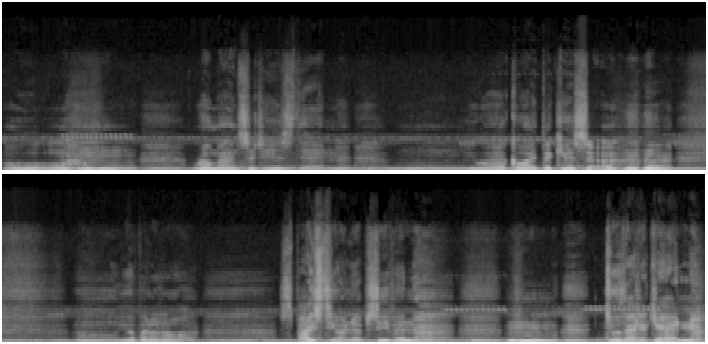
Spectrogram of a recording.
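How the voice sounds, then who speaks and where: Man voicing a slow, seductive demon tempter. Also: on the low side, background noise. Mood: flirtatious, sly. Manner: teasing, drawn-out, theatrical delivery with frequent chuckles. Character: seductive, menacing male demon tempter, theatrical and playful. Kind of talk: dark romance ASMR character roleplay. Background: dark ambient music.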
